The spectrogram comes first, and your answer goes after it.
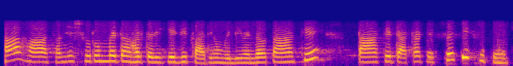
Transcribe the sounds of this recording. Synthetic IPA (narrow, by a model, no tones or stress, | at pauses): ɦaːɦaːɐsɐ̃ɲd͡ʑeʃʊɾumẽt̪ɐɦɐɾt̪ɐɾiːked͡ʑiːkaːɾijũmɪliʋẽːn̆d̪aɦt̪ɐʋ̤ãkʰeː | t̪ɐʋ̤ãkʰeʈaːʈʰaʈeːksəʈʰiːksɐkeɦɛ̃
